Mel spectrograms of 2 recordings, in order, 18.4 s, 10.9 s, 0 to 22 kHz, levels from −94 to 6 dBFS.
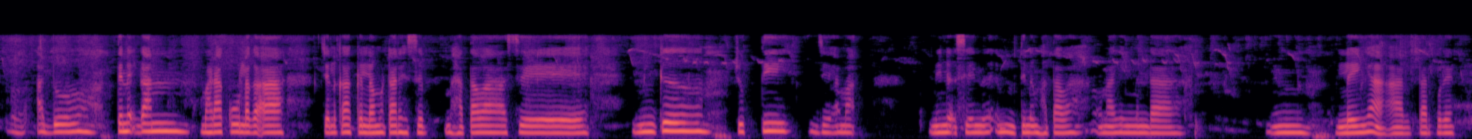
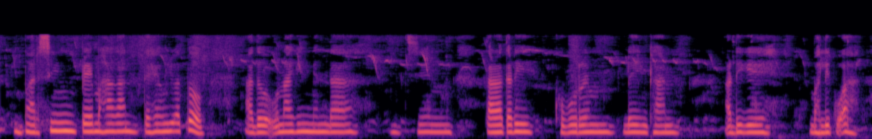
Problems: constant background noise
